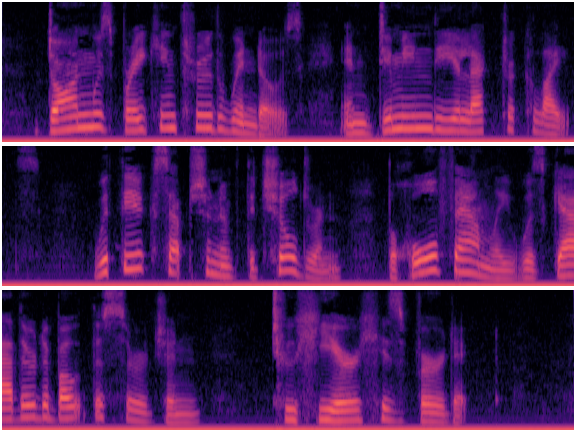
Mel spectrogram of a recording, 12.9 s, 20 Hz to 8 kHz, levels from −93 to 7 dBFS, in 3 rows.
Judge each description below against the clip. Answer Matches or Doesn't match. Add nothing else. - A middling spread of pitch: Doesn't match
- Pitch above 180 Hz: Matches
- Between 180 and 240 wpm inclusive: Doesn't match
